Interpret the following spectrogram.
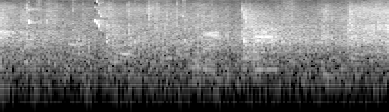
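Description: Ice hockey play: a sharp click right at the start as sticks and puck meet at the faceoff, then skate blades scraping the ice, with spectators' voices in the rink.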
